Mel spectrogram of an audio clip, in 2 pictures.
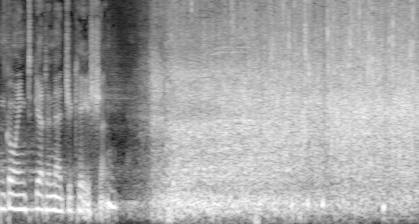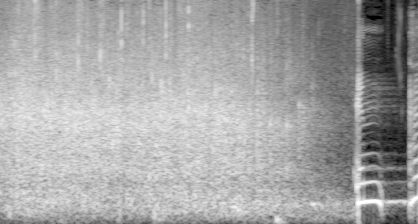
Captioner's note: laughter and Applause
